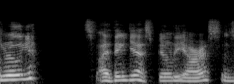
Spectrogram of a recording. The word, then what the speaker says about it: Spiel des Jahres: Devin, do you know how to pronounce that? Spiel de Jahres. That was really good. I think, yeah, Spiel de Jahres is how they say it, I think.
